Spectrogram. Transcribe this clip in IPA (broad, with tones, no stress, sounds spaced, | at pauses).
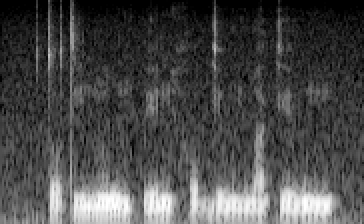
t ɔ˨ t i˧ n ũ˧ w ĩ˨ k͡p e˨˦ ɾ ĩ˦˨ h ɔ˧ ɡ e˧ w i˧ w a˧ k e˦ w ĩ˦˨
